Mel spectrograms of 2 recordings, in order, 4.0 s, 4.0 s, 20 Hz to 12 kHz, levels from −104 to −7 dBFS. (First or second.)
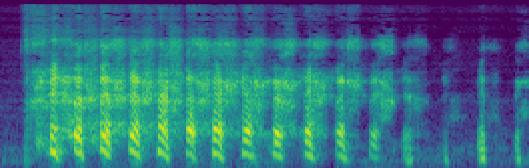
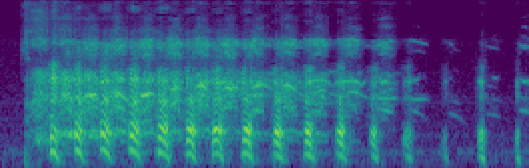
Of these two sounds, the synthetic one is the first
